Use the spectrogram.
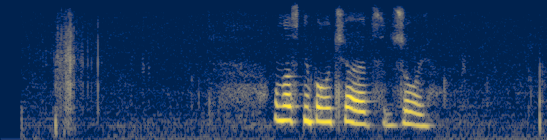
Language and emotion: Russian, neutral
